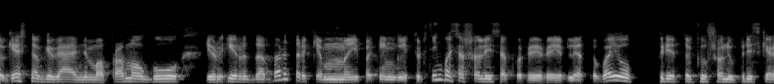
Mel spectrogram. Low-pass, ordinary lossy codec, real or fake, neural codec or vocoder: 7.2 kHz; MP3, 48 kbps; fake; codec, 16 kHz, 4 kbps, X-Codec, WavLM features, trained on Multilingual LibriSpeech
